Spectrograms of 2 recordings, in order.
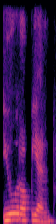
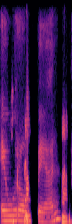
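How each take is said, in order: First: The word begins with a 'y' consonant sound. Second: The word begins with a plain vowel sound. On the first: The speaker calls it right. "kalau kita ngomong itu terdengarnya European. Kayak kita pakai "iye"" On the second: The speaker calls it wrong. "bukan European"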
